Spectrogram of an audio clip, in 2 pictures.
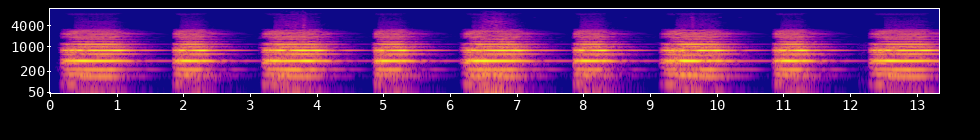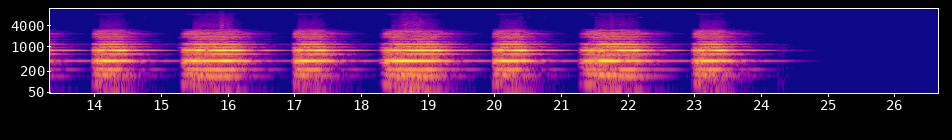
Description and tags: Futuristic Alarm5
Have you ever gone looking for that perfect siren? That one that will certainly spell doom for the characters in your movie. Only to find nothing to your taste? Well have no fear! Because the Doomsday Sirens Pack is here!
Created using several alarm clock sound clips from the Mixcraft 5 library. Created on 9/10/16 Mixcraft 5 was also used to slow the sounds and alter the pitch and reverb.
